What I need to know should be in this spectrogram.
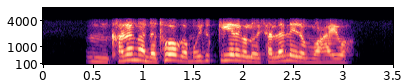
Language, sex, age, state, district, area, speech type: Manipuri, female, 18-30, Manipur, Kangpokpi, urban, conversation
